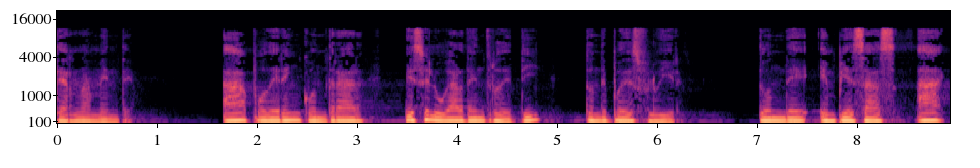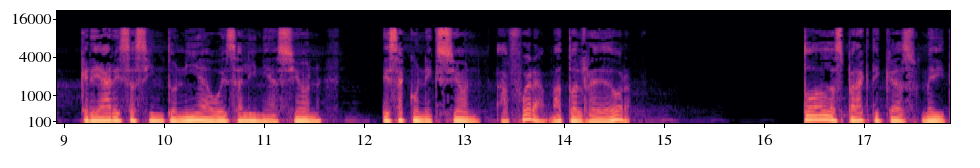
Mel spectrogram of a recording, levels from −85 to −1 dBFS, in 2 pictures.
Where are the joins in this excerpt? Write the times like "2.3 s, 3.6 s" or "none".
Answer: 13.2 s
